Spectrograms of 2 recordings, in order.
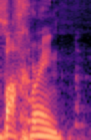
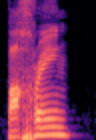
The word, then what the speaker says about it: Bahrain: Church's has over 1,700 locations around the world, including restaurants in, I don't even know how to pronounce this. – Bahrain. – Sure. Bahrain. Bawalrus.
